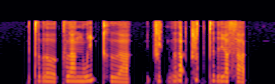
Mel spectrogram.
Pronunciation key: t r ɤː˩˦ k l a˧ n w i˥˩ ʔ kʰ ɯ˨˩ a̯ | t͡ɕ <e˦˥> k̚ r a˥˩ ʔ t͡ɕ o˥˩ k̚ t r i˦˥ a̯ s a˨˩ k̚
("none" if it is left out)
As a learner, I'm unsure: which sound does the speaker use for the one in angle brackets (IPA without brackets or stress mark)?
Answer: e˨˩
